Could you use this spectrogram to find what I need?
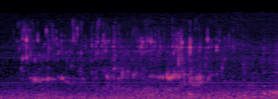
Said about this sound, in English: He opens the fridge and grabs a nearly empty milk bottle. Flipping the lid off, he fills the bottom third of his glass.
